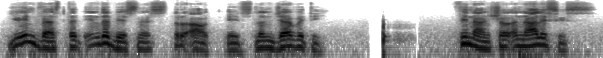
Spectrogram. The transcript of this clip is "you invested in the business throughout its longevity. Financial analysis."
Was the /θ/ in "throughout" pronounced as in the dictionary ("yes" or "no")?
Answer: no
